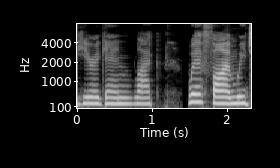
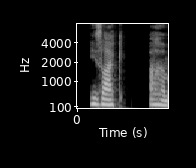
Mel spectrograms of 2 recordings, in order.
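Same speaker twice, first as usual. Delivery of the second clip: normal talking voice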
